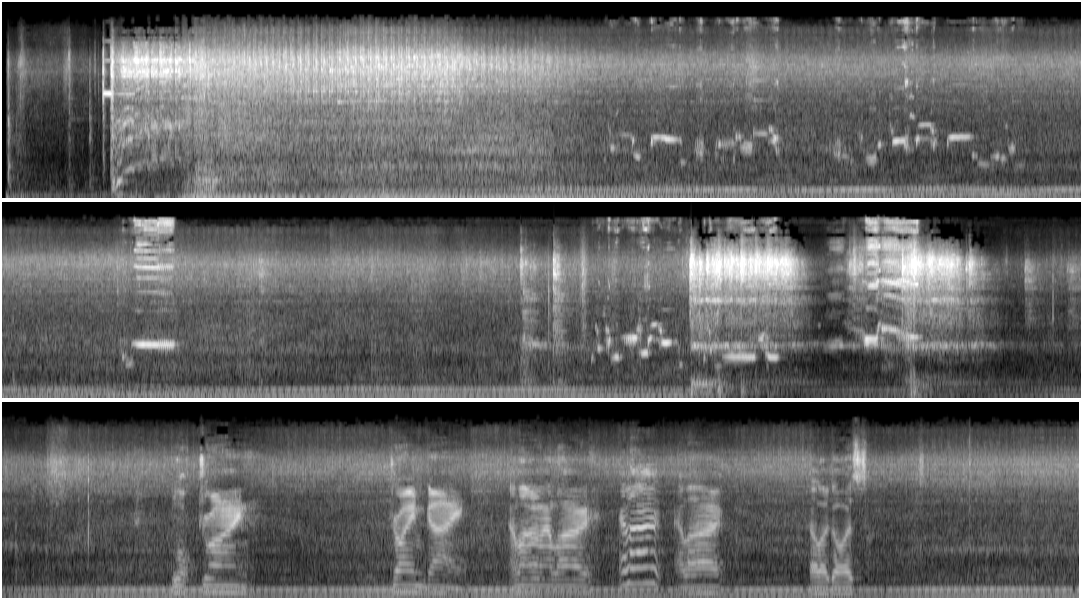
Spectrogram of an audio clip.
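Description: Honda petrol engine of a van-mounted drain jetter running steadily, coming in suddenly about a second in.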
